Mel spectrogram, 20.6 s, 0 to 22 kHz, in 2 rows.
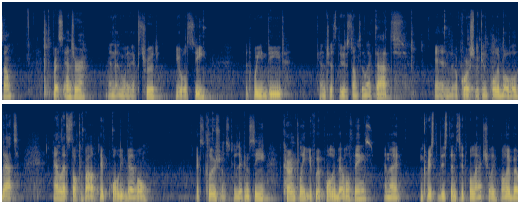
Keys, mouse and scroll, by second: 0.8 Return, 6.8-8.1 click, 7.3 click, 7.4 click, 9.0-10.2 typing, 9.0 click, 11.3 click, 11.8 click, 14.7 click.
